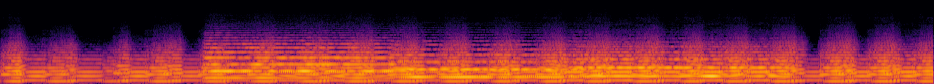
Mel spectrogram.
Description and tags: horns main theme
riff, electronica, soundscape, synth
